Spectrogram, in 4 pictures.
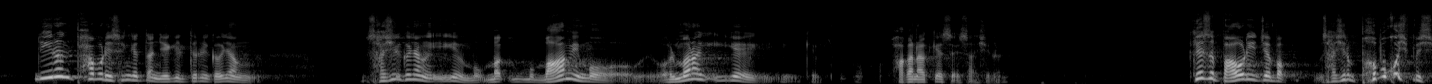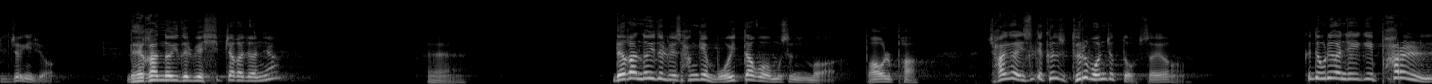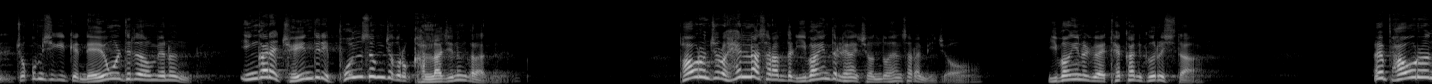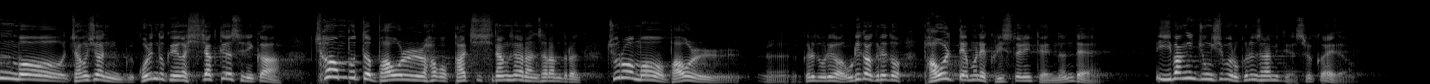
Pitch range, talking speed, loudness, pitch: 195-285 Hz, 300 characters per minute, -26 LUFS, 230 Hz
